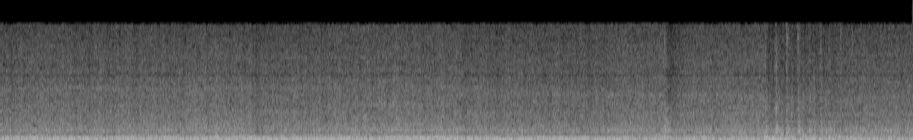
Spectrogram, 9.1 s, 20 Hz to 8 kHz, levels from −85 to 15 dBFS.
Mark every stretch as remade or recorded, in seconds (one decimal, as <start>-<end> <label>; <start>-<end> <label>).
0.0-9.1 recorded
